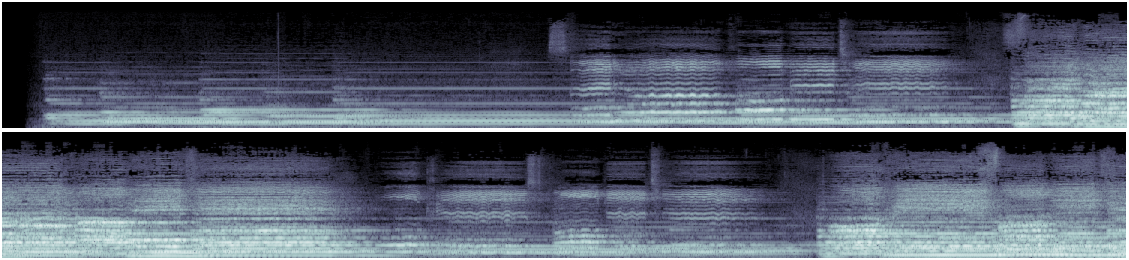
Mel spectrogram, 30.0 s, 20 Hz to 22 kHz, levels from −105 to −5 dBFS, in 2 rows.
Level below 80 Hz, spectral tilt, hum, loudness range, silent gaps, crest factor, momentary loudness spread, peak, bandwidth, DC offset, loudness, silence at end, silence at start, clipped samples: -46 dBFS; -7.5 dB/octave; none; 14 LU; none; 18 dB; 15 LU; -4 dBFS; 13.5 kHz; under 0.1%; -21 LUFS; 0 s; 0.6 s; under 0.1%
